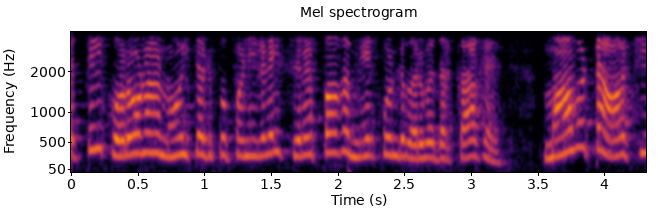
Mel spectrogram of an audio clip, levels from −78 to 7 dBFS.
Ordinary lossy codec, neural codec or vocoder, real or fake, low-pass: Opus, 24 kbps; vocoder, 44.1 kHz, 128 mel bands, Pupu-Vocoder; fake; 3.6 kHz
